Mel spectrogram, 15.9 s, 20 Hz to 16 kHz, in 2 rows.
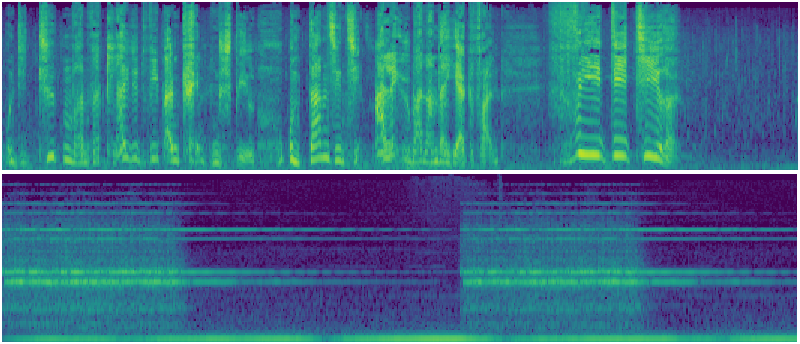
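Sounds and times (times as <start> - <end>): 
speech: 0.0 - 6.8
constant low hum: 6.8 - 15.8
telephone ringing in long steady electronic bursts: 8.0 - 11.2, 12.5 - 15.8.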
